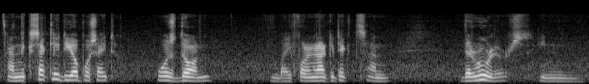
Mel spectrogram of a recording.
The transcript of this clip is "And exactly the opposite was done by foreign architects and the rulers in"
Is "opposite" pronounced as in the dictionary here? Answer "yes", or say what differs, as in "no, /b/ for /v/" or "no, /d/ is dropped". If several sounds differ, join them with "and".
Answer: no, /s/ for /z/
